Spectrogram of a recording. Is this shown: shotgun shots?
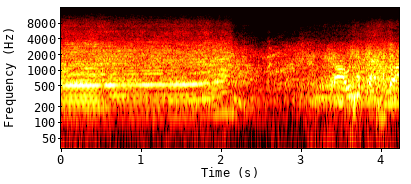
no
